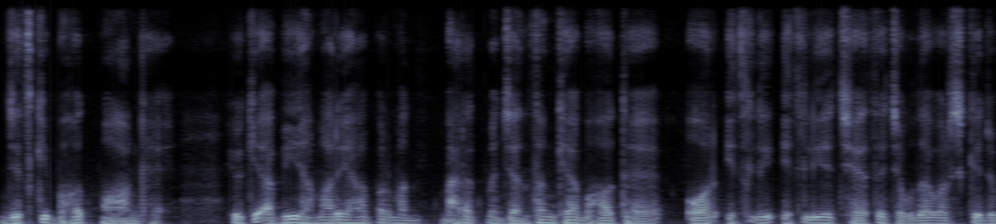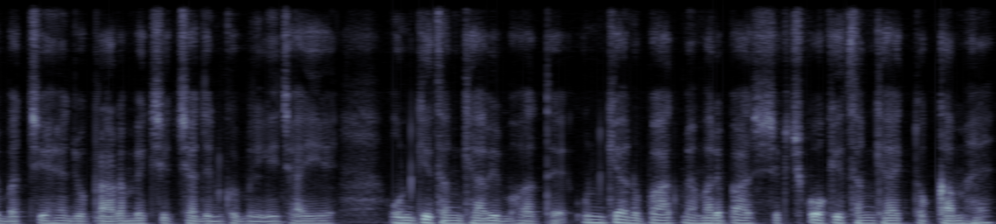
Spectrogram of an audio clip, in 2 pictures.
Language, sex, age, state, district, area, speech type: Hindi, male, 60+, Madhya Pradesh, Bhopal, urban, spontaneous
